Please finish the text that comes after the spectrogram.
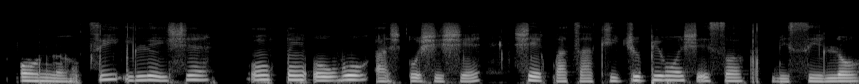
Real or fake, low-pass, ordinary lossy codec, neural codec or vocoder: real; 7.2 kHz; none; none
